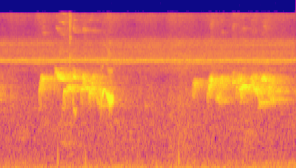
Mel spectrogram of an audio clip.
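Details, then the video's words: Red-whiskered bulbul kept for song competition in Thailand, delivering two bright warbled phrases of fluid whistled notes, each under a second, separated by a short pause over faint background hiss. "ใส่เต็มทุกดอก"แกนเสียงหนา เพลงแม่บท/นกแข่ง"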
